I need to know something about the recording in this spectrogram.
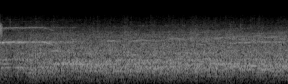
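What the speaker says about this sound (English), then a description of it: "Crowd really starting to get into it now, and well, they should" Tennis crowd applauding steadily during a Rafter vs Pioline match in the fourth set, a dense, sustained wash of clapping at moderate distance, with brief high whistles near the start and no talk.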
